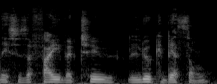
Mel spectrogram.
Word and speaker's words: Luc Besson: No, you said it wrong. I'm sorry. – Luc Besson. – That's better. – Luc Besson.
